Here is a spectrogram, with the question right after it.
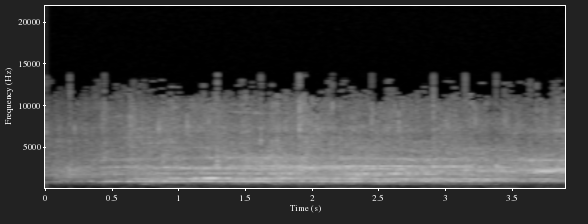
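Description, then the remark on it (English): An audience claps steadily, a dense, even patter of many hands filling the whole stretch at a fairly loud level, with no voices on top. “So I'm going to read off each thing, and if I read a certain thing and you think it's awesome, I want you to clap for it, all right?”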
